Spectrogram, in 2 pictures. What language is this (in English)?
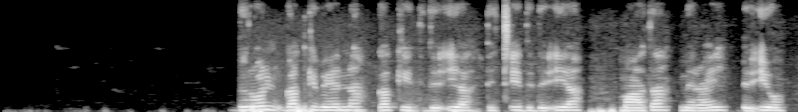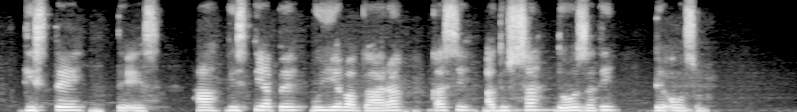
Wolaytta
